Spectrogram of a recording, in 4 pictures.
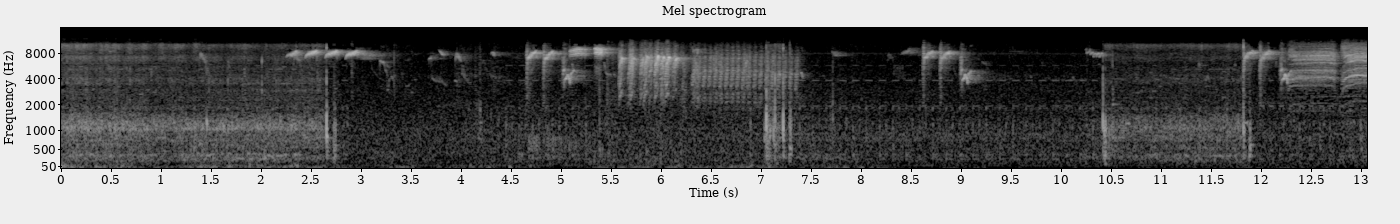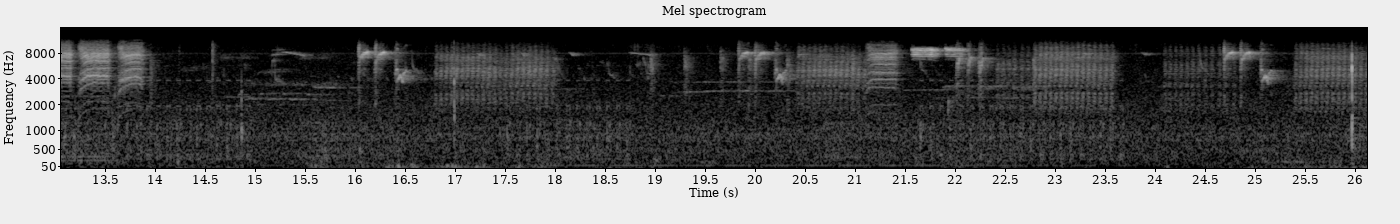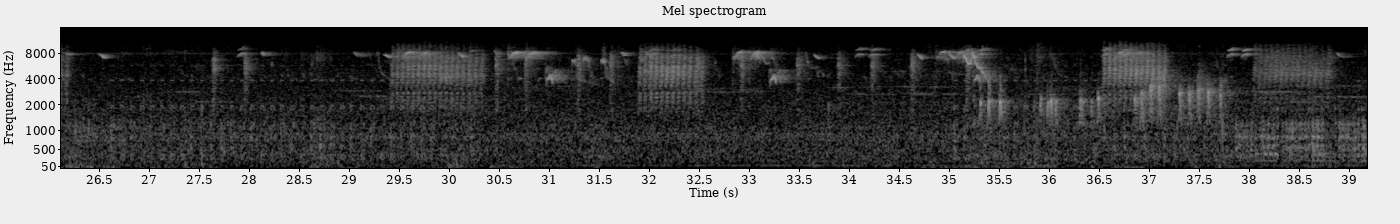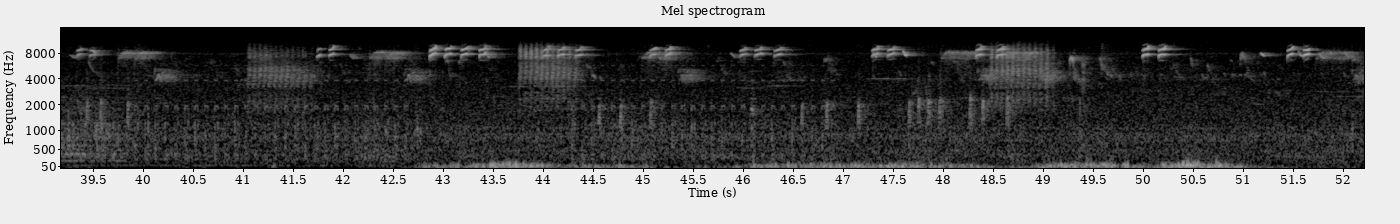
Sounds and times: Bird vocalization, bird call, bird song: 0.0s - 52.2s.

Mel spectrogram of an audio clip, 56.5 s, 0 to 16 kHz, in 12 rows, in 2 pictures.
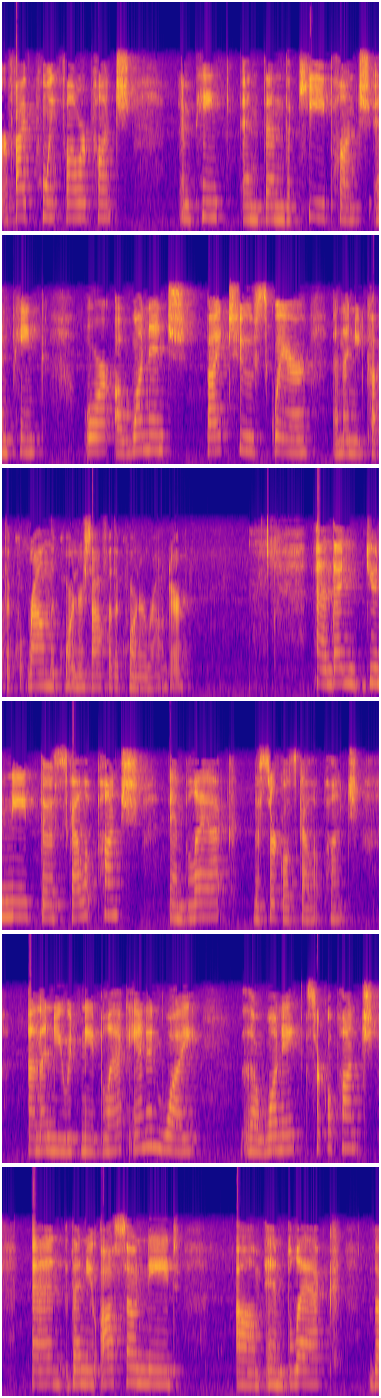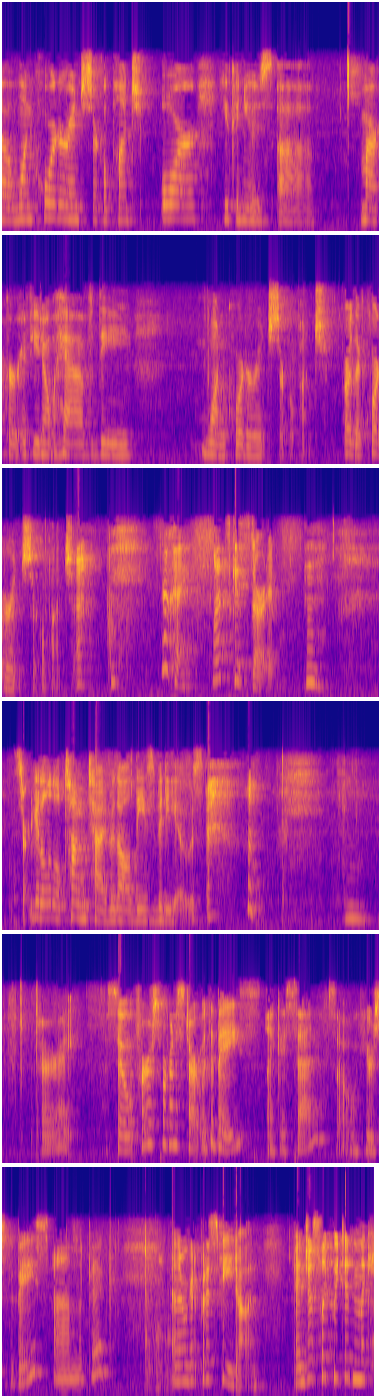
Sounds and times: Speech: 0.0s - 11.8s, 13.3s - 18.6s, 19.2s - 25.8s, 26.5s - 34.7s, 35.4s - 39.0s, 39.7s - 41.8s, 42.6s - 45.0s, 46.6s - 53.3s, 53.9s - 56.4s.

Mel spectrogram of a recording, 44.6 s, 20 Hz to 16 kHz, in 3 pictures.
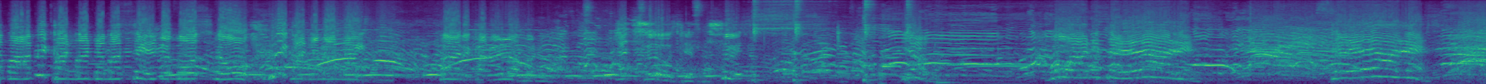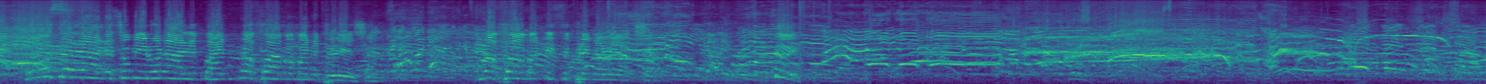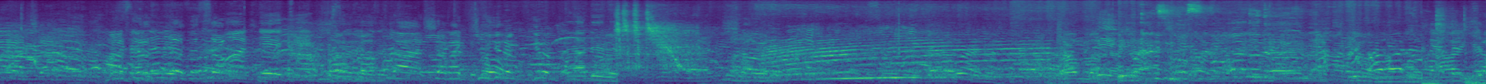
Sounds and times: Cheering: 0.0s - 17.7s, 18.6s - 44.5s
Crowd: 0.0s - 44.5s.

